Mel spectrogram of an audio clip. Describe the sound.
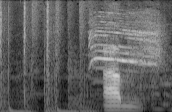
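A person lets out a loud, harsh caw in imitation of a crow, a single raspy squawk held for about a second after some brief low vocal sounds.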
